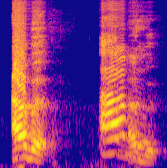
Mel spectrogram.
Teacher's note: Huruf ba. Huruf ba bisa mantul apabila disukunkan atau dimatikan. Ab semuanya bunyi ab. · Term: qolqalah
